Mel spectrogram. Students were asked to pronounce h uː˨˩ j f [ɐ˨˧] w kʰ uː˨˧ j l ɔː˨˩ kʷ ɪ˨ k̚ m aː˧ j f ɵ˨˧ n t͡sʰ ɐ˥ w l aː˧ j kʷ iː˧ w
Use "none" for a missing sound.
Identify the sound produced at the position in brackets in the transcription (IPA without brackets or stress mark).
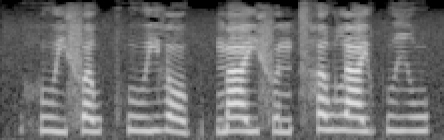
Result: ɐ˨˥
